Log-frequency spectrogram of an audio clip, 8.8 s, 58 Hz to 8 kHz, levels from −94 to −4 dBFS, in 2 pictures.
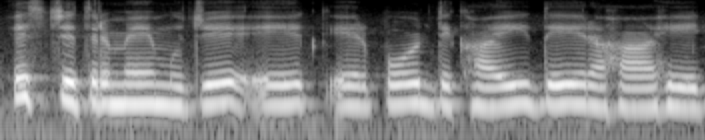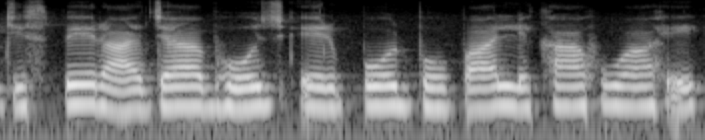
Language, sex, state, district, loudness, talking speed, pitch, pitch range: Hindi, female, Madhya Pradesh, Bhopal, -19 LUFS, 130 wpm, 190 Hz, 185-205 Hz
